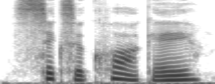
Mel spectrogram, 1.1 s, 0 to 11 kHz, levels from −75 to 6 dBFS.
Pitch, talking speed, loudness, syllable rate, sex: 185 Hz, 165 wpm, -17 LUFS, 4.7 syllables/s, female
